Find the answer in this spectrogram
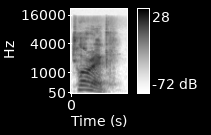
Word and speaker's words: Tuareg: How do you pronounce it, Michael? Tuareg.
